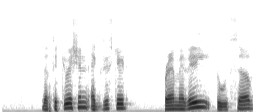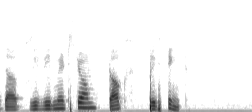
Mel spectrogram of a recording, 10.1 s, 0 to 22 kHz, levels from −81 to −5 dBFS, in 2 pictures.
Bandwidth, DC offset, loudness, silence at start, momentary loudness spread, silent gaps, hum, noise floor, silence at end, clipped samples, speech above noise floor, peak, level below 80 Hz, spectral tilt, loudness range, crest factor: 5.4 kHz; under 0.1%; -25 LUFS; 0.85 s; 10 LU; none; 50 Hz at -50 dBFS; -62 dBFS; 1.45 s; under 0.1%; 39 dB; -4 dBFS; -50 dBFS; -11.5 dB/octave; 4 LU; 22 dB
